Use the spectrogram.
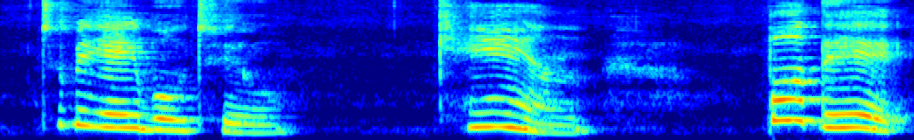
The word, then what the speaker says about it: poder: Finally, poder. Poder is equivalent to be able to, can. Poder in the infinitive has a closed O sound, poder, but when conjugated in the present tense, it opens.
